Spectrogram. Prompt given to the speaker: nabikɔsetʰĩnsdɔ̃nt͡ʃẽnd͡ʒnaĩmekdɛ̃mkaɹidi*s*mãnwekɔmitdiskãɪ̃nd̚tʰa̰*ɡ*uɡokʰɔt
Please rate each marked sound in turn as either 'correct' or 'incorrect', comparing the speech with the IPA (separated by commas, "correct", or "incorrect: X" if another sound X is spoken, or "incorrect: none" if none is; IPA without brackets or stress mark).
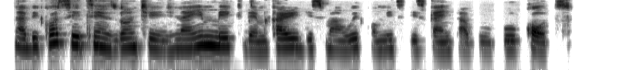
correct, incorrect: b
